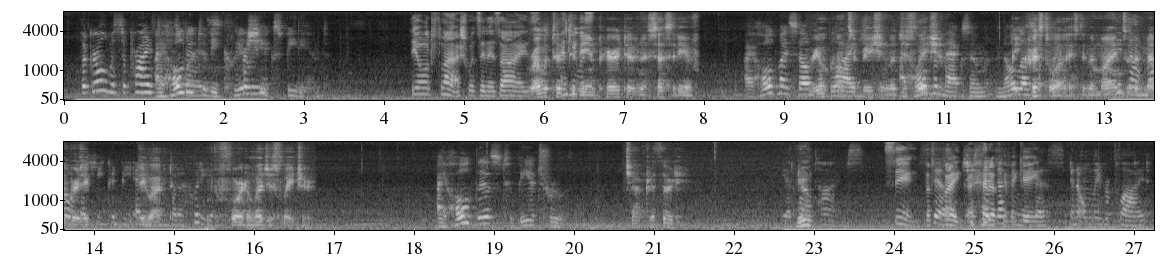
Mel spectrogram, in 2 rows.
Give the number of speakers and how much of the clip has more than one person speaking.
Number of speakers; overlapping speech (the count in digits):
4, about 35%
